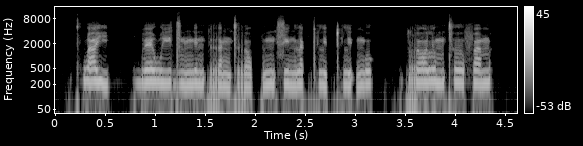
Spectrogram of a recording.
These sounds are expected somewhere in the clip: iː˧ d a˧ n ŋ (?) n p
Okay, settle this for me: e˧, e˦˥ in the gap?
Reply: e˧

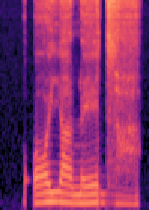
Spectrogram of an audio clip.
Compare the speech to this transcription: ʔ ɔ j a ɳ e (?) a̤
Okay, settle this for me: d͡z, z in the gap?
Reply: d͡z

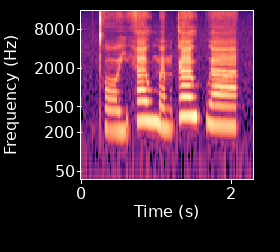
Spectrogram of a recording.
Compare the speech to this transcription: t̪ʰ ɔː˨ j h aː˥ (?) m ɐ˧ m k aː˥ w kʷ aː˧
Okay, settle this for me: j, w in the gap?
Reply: w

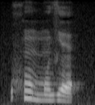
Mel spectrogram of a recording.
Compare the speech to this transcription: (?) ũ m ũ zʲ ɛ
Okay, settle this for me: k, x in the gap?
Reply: x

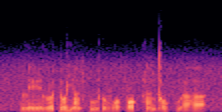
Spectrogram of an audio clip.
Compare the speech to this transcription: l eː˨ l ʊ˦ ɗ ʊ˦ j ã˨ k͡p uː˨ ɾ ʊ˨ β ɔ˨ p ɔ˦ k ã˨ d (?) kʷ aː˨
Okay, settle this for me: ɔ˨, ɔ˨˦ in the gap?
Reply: ɔ˨˦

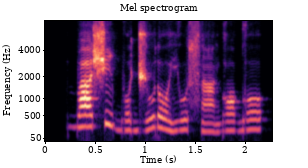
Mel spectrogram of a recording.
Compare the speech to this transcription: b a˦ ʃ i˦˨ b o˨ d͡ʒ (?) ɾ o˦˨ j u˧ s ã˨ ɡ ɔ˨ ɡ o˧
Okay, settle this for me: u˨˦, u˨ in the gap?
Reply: u˨˦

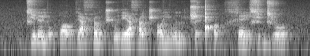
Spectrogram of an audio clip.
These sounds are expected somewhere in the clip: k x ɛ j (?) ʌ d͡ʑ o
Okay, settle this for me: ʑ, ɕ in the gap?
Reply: ʑ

